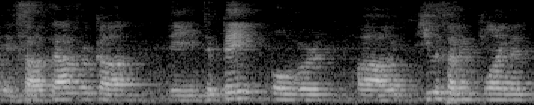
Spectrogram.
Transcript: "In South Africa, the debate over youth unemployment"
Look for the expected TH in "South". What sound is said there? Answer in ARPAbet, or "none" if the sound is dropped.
TH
